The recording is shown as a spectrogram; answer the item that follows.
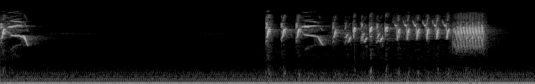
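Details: An unmated European goldfinch sings Khalwi style. A short opening flourish, a long silence, then a lively run of sharp chips and quick notes ending in a harsh, buzzy burst. A low background hum is steady throughout.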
